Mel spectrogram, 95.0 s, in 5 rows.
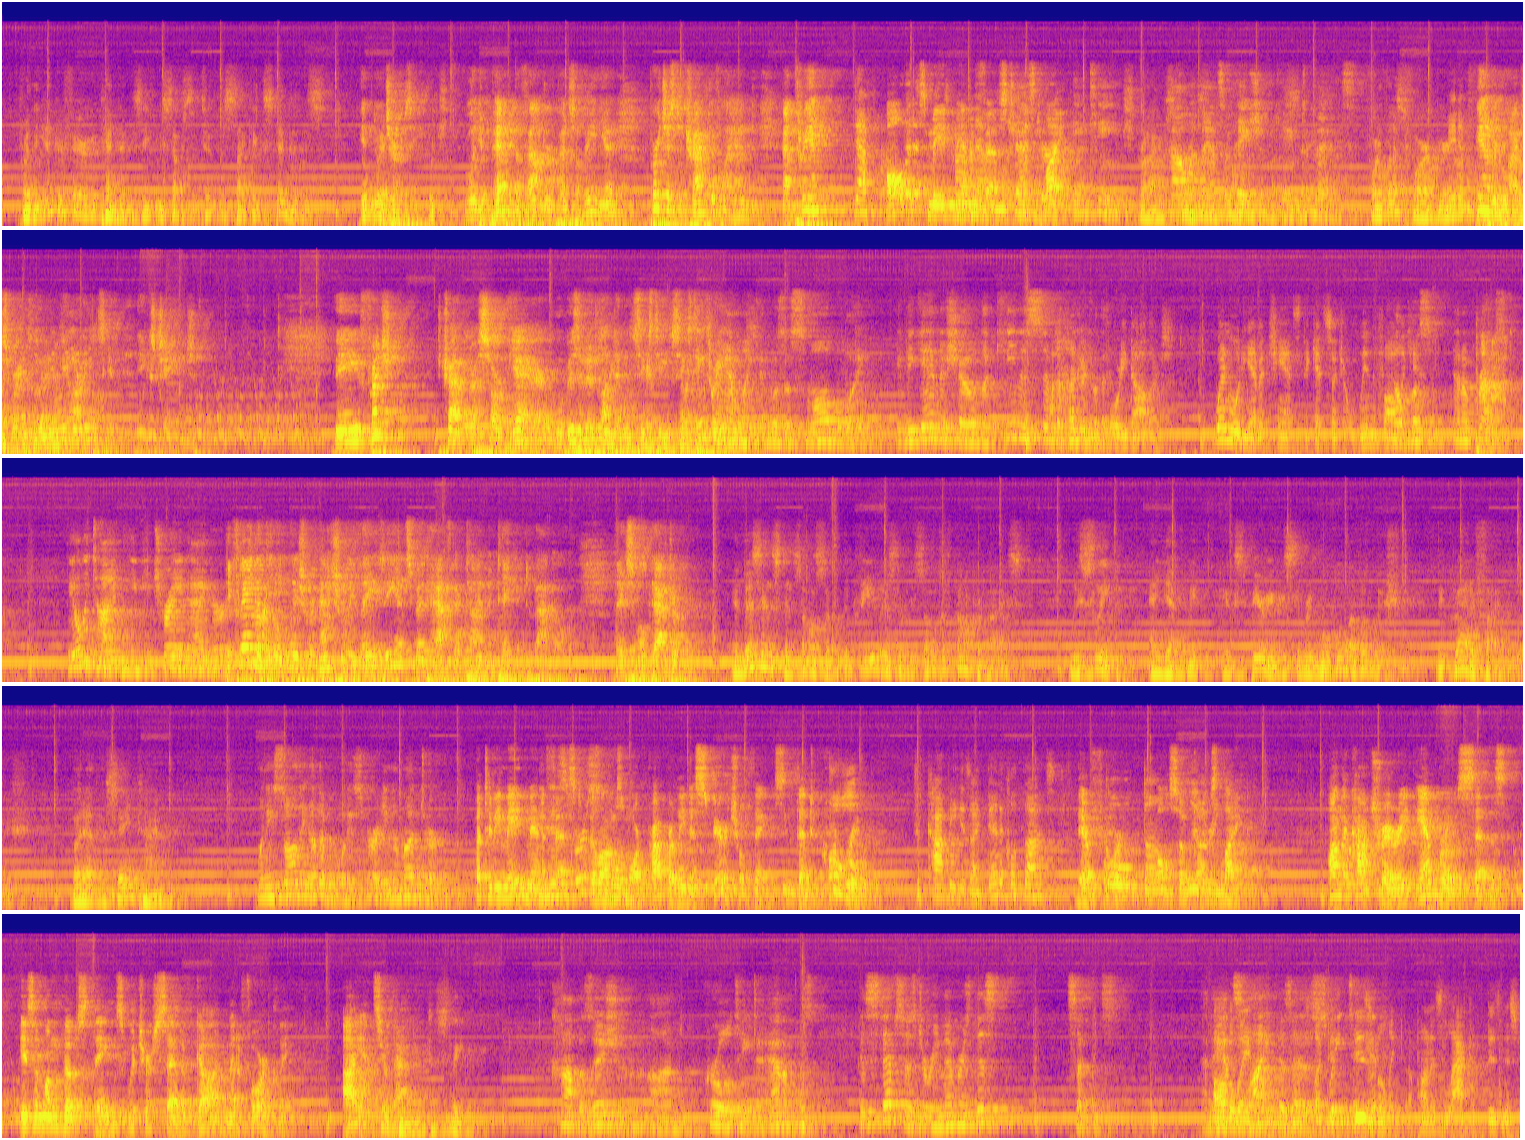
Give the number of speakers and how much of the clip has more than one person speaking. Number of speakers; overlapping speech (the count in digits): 5, about 23%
